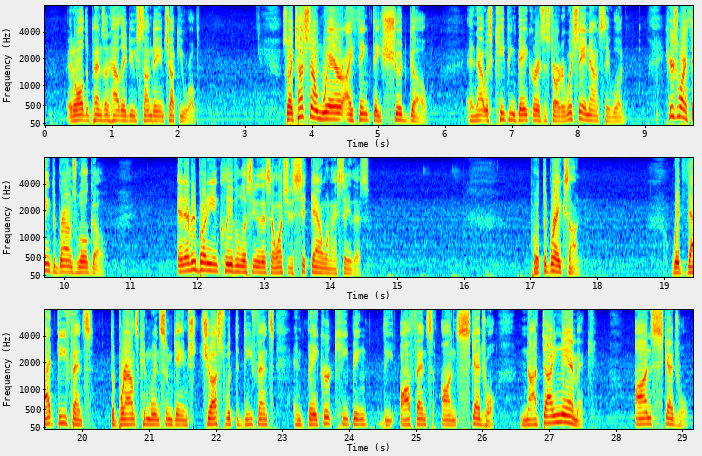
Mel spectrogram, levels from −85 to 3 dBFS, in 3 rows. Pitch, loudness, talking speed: 125 Hz, -10 LUFS, 180 wpm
